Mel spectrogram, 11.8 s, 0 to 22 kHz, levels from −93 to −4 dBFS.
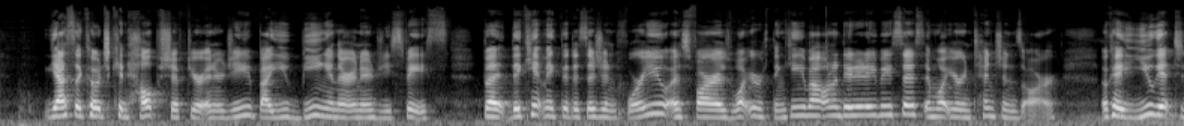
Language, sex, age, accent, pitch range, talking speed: English, female, 20-39, American, 200-250 Hz, 220 wpm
